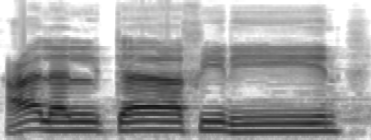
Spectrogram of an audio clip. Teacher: را کے نیچے زیر ہے، را کو باریک کرنا ہے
